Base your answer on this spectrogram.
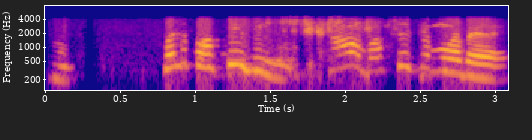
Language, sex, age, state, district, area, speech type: Odia, female, 45-60, Odisha, Angul, rural, conversation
